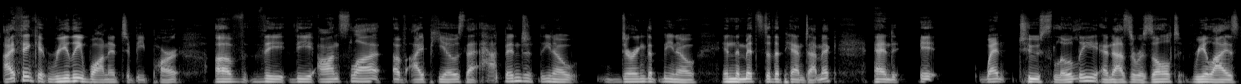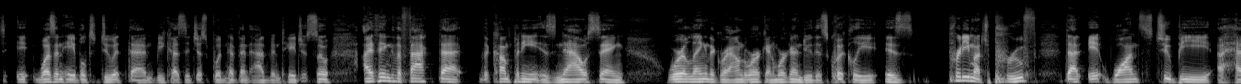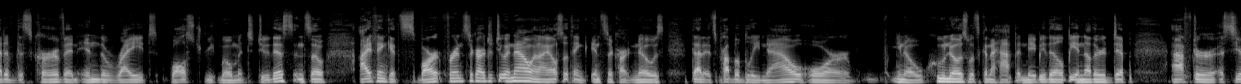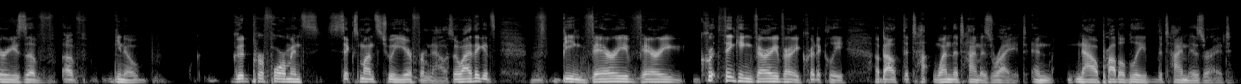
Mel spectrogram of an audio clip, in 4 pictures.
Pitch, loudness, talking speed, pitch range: 115 Hz, -22 LUFS, 215 wpm, 105-125 Hz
